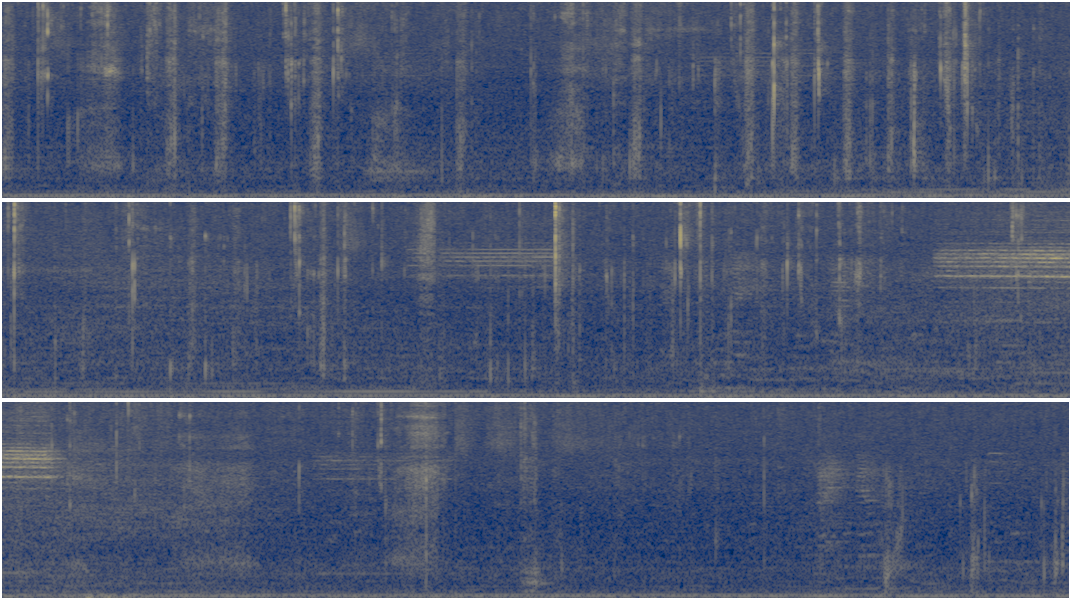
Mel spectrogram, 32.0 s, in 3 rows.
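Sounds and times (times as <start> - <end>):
wet chewing: 0.0 - 19.8, 30.2 - 32.0
low steady hum: 0.0 - 32.0.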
